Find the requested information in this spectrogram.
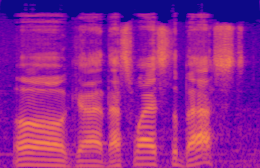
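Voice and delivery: ordinary talk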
